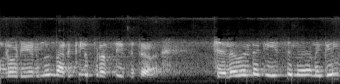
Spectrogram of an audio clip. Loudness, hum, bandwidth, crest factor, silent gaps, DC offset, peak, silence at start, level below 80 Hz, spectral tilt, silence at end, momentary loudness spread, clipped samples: -14 LUFS; none; 10 kHz; 14 dB; none; under 0.1%; 0 dBFS; 0 s; -72 dBFS; -1.5 dB/octave; 0 s; 7 LU; under 0.1%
